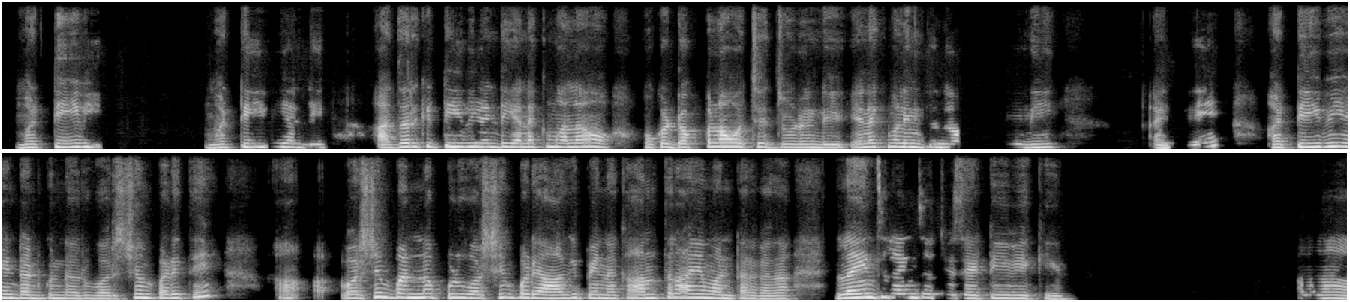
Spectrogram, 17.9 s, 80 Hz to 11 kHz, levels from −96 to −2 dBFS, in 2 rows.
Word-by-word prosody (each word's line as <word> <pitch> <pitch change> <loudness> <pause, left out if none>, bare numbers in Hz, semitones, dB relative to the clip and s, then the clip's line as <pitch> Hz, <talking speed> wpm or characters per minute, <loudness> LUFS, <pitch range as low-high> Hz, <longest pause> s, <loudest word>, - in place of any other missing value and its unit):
మా 230 - +2
టీవీ 265 +1 +2 0.8
మా 220 - 0
టీవీ 260 0 -1
అండి. 225 -1 -6 0.4
అదవరికి 275 +5 +1
టీవీ 275 -1 +3
అంటే 260 +1 0
వెనక 260 +1 -1
మల్ల 260 +1 +2 0.5
ఒక 250 - 0
డొప్పలా 245 +4 +4
వచ్చేది 265 -5 -3
చూడండి. 225 -1 +1
వెనక 260 +3 +1
మళ్ళీ 265 -1 +3
ఇంత 245 +1 -5
లావుగా 235 0 -8
ఉండేది. 225 +1 -1 0.8
అయితే 200 +3 -2 0.5
ఆ - - +4
టీవీ 270 +3 +3
ఏంటి 250 -1 +2
అనుకున్నారు. 230 -1 0
వర్షం 220 +7 +1
పడితే 265 +7 0 0.5
ఆహ్, - - -5 0.3
వర్షం 310 +6 +1
పడినప్పుడు 285 -1 +3
వర్షం 285 +4 -3
పడి 270 -2 +2
ఆగిపోయినాక 245 -1 0
అంతరాయం 280 +1 +2
అంటారు 220 -1 0
కదా. 215 +1 -1 0.4
లైన్స్ 305 +2 +6
లైన్స్ 290 0 -1
వచ్చేసాయి 240 -4 -3
టీవీ‌కి. 225 -3 -1 1.7
ఆ! 235 0 -6
255 Hz, 135 wpm, -20 LUFS, 230-275 Hz, 1.7 s, లైన్స్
